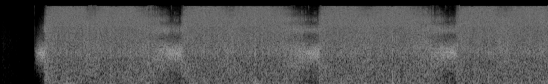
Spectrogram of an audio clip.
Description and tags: It sounds like a demon screaming, the devil itself.
Gave me goosebumps when i made it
